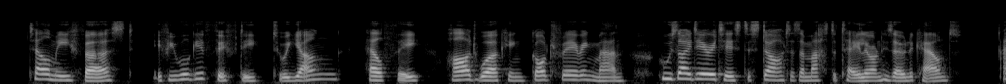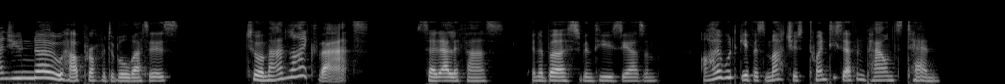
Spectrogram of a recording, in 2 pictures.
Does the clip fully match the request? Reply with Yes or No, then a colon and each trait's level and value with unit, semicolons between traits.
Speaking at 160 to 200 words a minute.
Yes: average, 180 wpm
